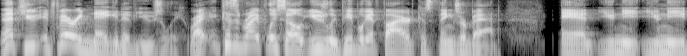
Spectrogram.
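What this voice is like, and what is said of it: Usual voice. Nothing is said of it.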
